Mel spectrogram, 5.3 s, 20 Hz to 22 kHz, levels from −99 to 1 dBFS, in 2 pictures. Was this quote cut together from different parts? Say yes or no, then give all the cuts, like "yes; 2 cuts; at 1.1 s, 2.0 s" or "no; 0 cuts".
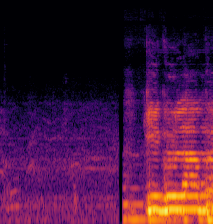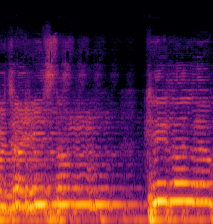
yes; 1 cut; at 1.6 s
